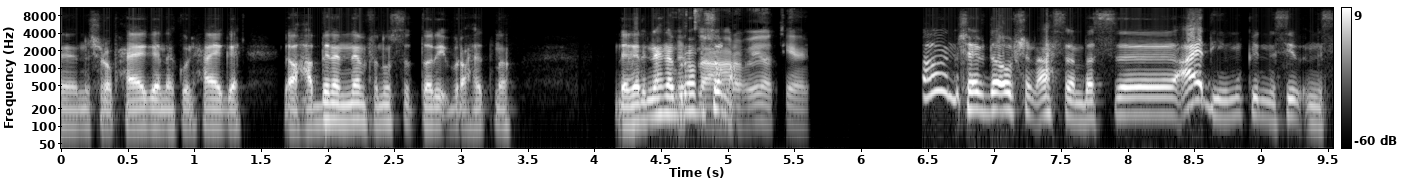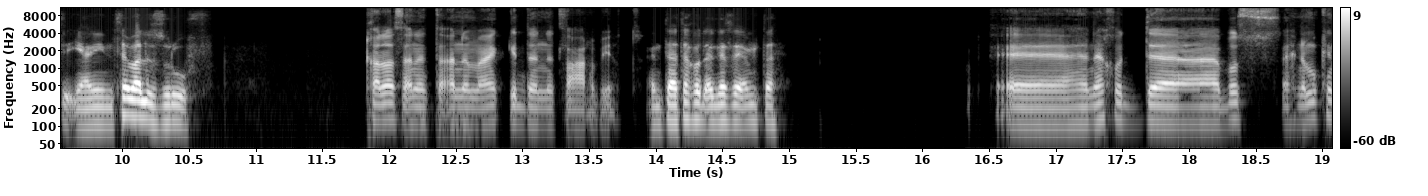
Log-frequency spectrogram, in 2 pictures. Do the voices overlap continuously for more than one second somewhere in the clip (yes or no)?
no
